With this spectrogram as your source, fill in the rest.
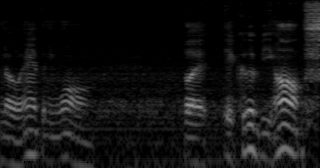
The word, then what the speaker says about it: Hoang: always his channel and anthony wong y'all see it right here that's how you spell it h-o-a-n-g you know what i'm saying anthony wong yo man my bad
